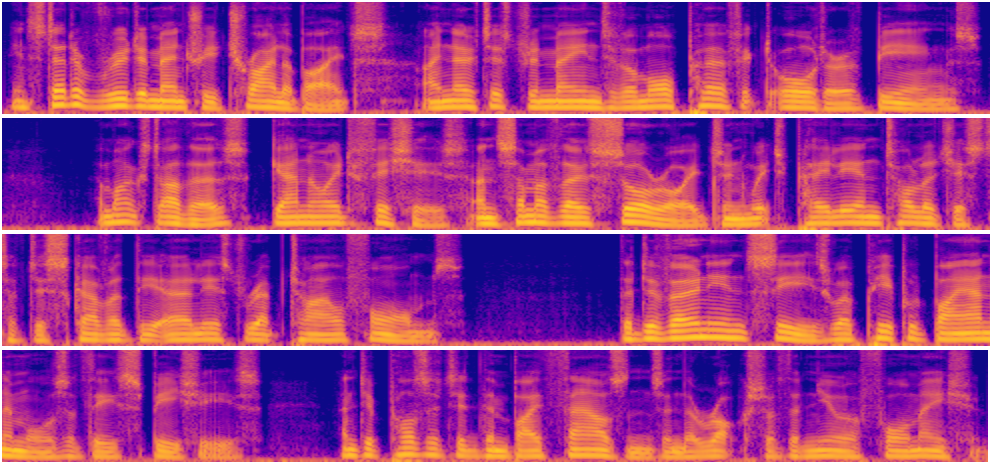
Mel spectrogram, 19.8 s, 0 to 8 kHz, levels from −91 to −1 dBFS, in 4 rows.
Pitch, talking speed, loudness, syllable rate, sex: 110 Hz, 165 wpm, -18 LUFS, 5.6 syllables/s, male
